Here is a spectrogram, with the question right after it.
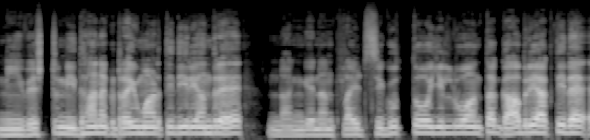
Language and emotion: Kannada, fearful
